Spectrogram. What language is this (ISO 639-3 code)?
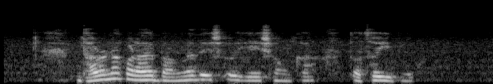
ben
